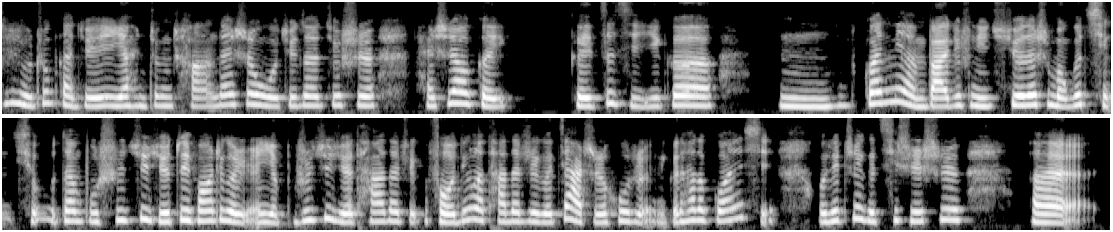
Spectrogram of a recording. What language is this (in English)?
Chinese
